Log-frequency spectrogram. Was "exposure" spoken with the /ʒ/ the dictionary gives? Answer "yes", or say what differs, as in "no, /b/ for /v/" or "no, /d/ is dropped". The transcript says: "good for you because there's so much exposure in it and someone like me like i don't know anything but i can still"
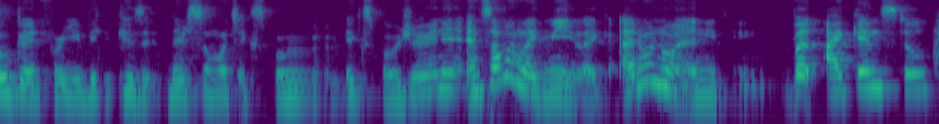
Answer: yes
